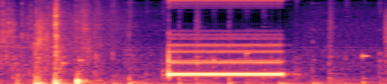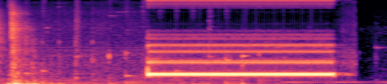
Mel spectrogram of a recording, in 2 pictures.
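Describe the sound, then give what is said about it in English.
An outgoing phone call rings twice, each steady electronic ring tone lasting about a second, separated by a pause filled with soft clicks and handling noise. “He said, call me whenever he just texts that.”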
